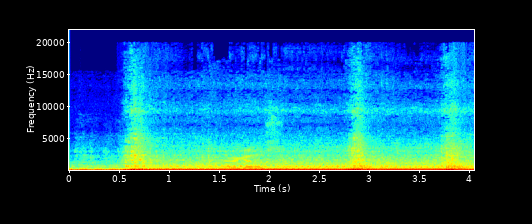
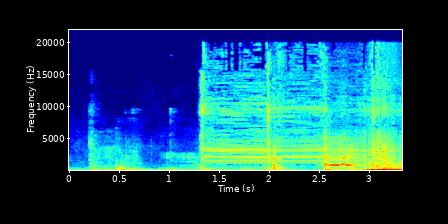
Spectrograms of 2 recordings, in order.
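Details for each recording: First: 1978 Dodge Aspen R/T 360 four-barrel V8 during restoration, start-up without going into high idle: loud, deep unmuffled idle with blips; straight exhaust cut off at the manifold makes it loud. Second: 1978 Dodge Aspen R/T with a new smaller starter fitted: crisp crank of about a second, then fires and picks up to strong idle, sounding different from the old Chrysler-type starter; normal start.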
